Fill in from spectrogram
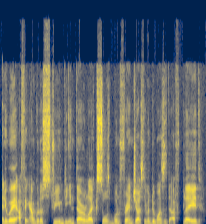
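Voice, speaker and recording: A man chatting casually as the host of a livestream, rambling in a slangy, halting way. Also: on the low side, fairly even intonation, darkish tone. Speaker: streamer, VTuber host.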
